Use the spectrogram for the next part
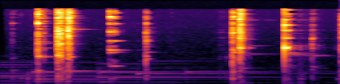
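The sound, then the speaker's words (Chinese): Glasses clink together as two people toast at a meal and drain their glasses: a series of bright, sharp chimes in irregular bursts, some leaving a faint high ringing tone that lingers briefly. No one speaks. “干杯。两人举杯一饮而尽。”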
